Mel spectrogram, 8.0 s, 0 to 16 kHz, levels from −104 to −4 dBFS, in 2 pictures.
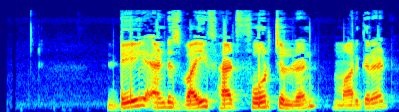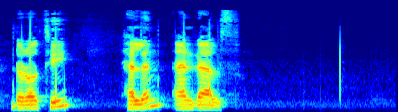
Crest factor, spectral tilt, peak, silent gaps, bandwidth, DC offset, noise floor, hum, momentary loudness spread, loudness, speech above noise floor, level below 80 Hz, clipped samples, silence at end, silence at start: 22 dB; -4.5 dB/octave; 0 dBFS; none; 11.5 kHz; under 0.1%; -80 dBFS; none; 16 LU; -21 LUFS; 60 dB; -74 dBFS; under 0.1%; 1.8 s; 1.1 s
